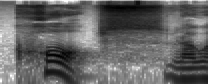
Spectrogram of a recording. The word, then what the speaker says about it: corpse: 마지막으로 이 말은 시체라는 말인데 여기에서는 S가 발음이 됩니다. 그래서 모양새는 core와 매우 흡사하지만 발음은 S가 들어가서 corpse라고 합니다.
